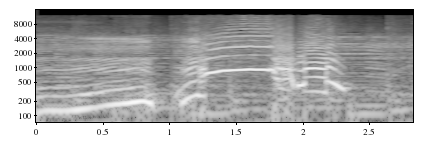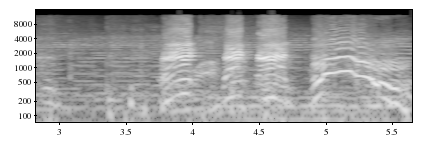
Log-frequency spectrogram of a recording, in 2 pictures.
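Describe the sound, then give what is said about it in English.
A rapid series of loud cow moos, some rising and some sliding downward, coming in quick bursts with short gaps and overlapping calls toward the end. “Here we go with the cow sounds.”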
